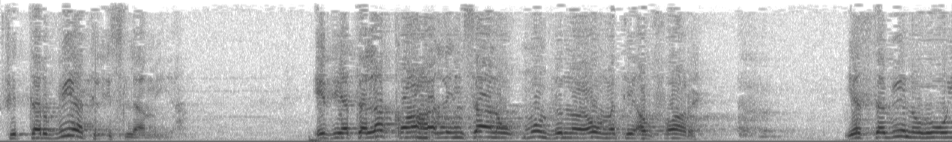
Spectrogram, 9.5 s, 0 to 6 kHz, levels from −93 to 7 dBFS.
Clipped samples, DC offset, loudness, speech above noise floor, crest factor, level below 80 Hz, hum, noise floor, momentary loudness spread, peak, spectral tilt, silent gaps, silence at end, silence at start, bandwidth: under 0.1%; 2%; -20 LUFS; 33 dB; 12 dB; -50 dBFS; 50 Hz at -60 dBFS; -53 dBFS; 15 LU; -8 dBFS; -7 dB/octave; none; 0 s; 0.05 s; 6 kHz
